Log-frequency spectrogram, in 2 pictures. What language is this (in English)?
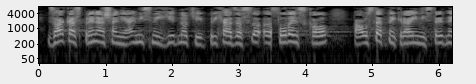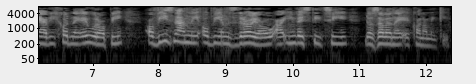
Slovak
